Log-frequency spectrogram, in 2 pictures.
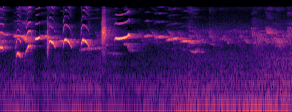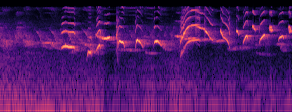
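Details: Lure song of an Oriental magpie-robin, called kacer, to provoke another bird into its full repertoire: varied high whistles and chips, a quieter lull midway, then a fast run of rising and falling notes.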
